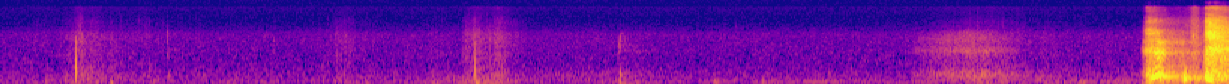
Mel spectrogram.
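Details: Sneezing: after near silence with faint clicks, a loud, sharp sneeze bursts out, quickly followed by a second.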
